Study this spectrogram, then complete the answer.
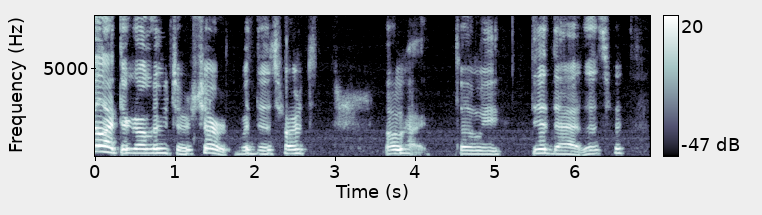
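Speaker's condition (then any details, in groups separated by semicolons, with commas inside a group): Throat cancer radiation damage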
